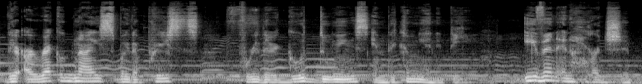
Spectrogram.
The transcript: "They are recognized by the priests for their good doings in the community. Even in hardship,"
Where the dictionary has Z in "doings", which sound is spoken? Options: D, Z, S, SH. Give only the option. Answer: S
